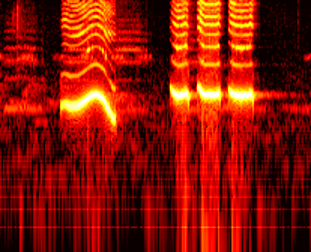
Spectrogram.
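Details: Laughingthrush song: one long, swelling whistle that rises then drops, a brief gap, then three short, loud, clear whistled notes in even rhythm.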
